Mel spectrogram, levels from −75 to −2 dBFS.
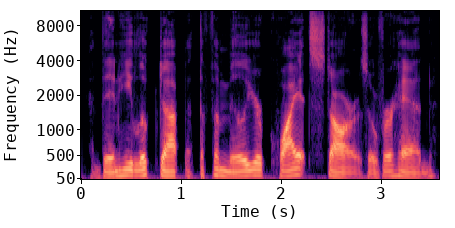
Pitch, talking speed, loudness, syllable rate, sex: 90 Hz, 185 wpm, -18 LUFS, 4.7 syllables/s, male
